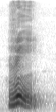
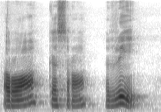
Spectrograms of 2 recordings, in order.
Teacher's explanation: When ra comes with kasra, the sound of it will be light.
